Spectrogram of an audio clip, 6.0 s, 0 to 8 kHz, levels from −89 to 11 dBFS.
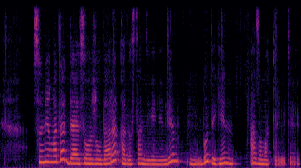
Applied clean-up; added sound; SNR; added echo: neural separator model SepFormer DNS4.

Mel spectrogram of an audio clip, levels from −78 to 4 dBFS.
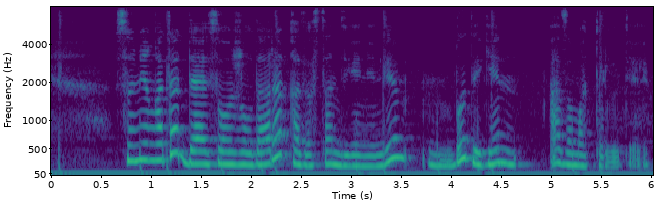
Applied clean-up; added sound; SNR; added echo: none; none; none; none.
